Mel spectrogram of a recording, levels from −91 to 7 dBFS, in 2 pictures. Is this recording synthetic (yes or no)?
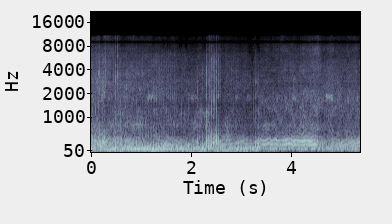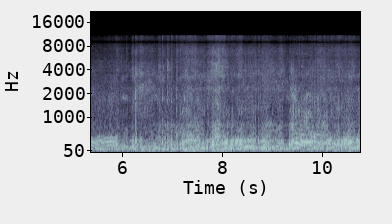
yes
